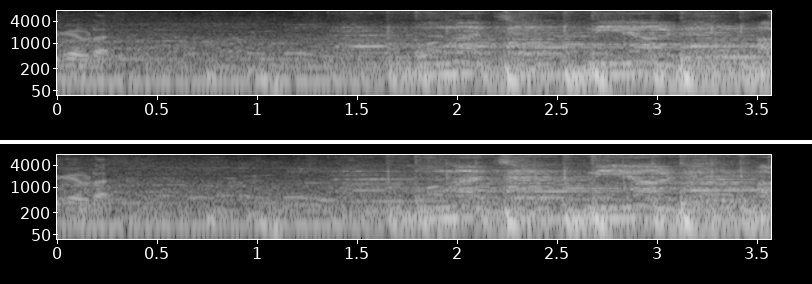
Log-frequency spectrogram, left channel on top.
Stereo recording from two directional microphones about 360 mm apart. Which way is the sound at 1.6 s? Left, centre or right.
Centre.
